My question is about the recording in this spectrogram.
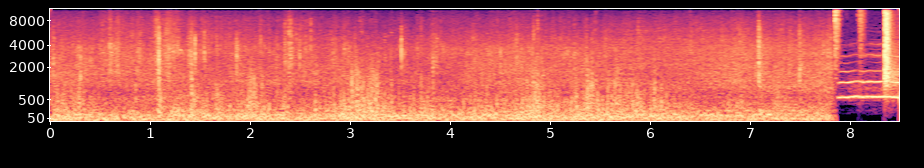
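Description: Wind buffeting the camera microphone on a moving bicycle: a steady low rumble with scattered clicks and rattles from the bike. It cuts off abruptly near the end as music comes in.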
